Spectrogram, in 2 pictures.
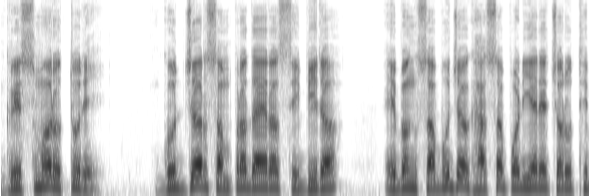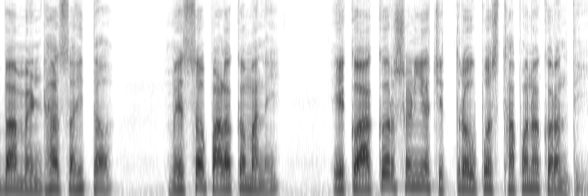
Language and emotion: Odia, neutral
